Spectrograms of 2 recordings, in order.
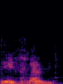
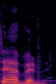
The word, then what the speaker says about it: Evan: You think they'll fall for that, Ethan? Evan! It's pronounced Evan.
